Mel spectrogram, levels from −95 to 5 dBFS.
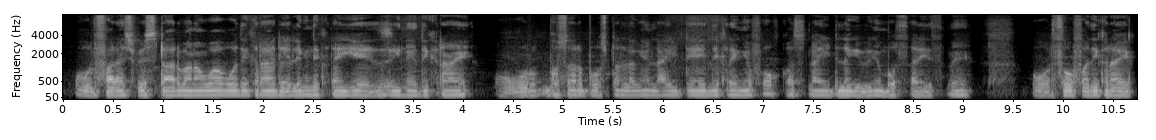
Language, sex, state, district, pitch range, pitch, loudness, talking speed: Hindi, male, Chhattisgarh, Sukma, 95-100 Hz, 100 Hz, -33 LUFS, 235 wpm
